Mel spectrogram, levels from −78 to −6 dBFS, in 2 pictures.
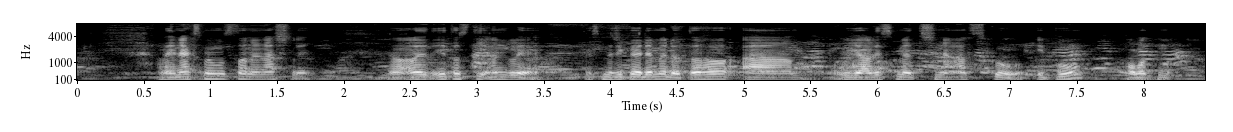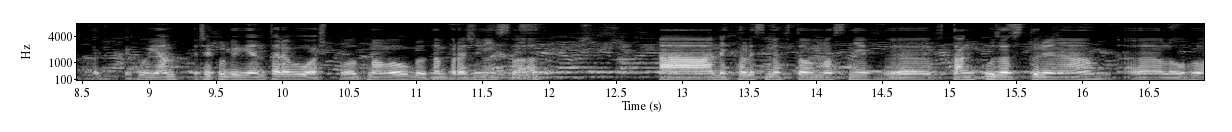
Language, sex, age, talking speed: Czech, male, 20-39, 165 wpm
